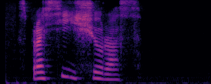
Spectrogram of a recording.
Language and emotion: Russian, neutral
